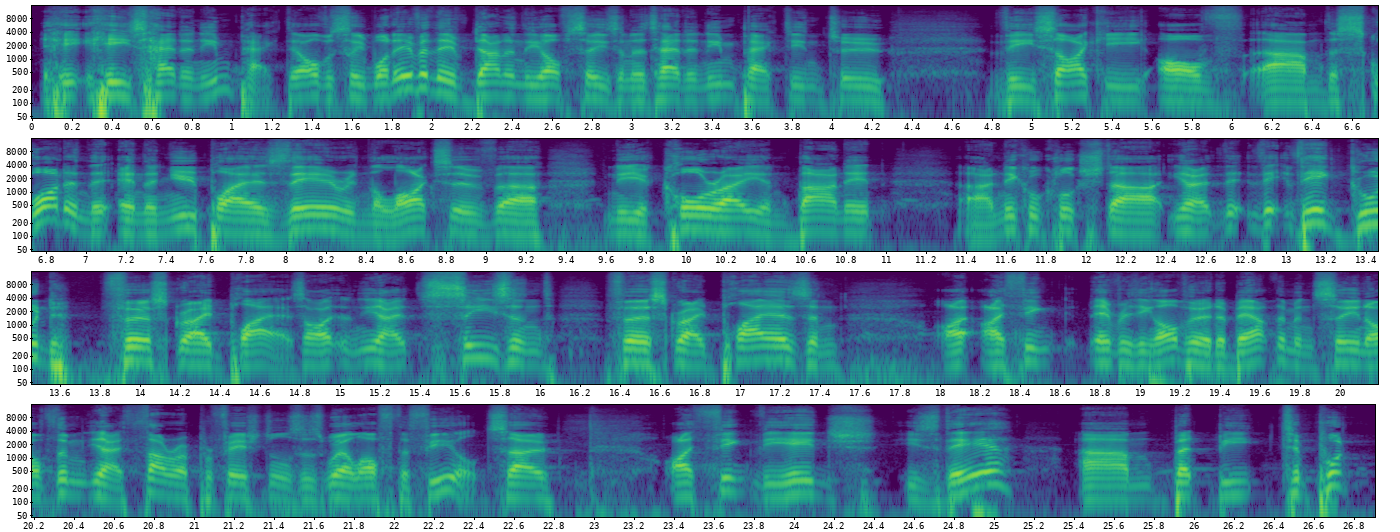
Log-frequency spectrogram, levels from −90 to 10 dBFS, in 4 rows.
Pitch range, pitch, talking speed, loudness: 120-150 Hz, 135 Hz, 200 wpm, -17 LUFS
